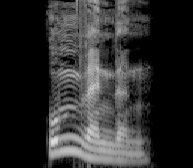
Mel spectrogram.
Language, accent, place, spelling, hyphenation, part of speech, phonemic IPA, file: German, Germany, Berlin, umwenden, um‧wen‧den, verb, /ˈʊmvɛndn̩/, De-umwenden.ogg
- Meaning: 1. to turn over; to turn inside out 2. to turn around, to go back (when traveling) 3. to turn around (of one's body)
